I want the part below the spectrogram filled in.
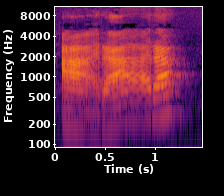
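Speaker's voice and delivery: Arara said very slowly, each R tapped; tapped R between vowels. Shown as a demonstration. Teacher repeating Arara slowly for the class. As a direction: drag out Arara, flicking each R. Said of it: "tem o som de ro".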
